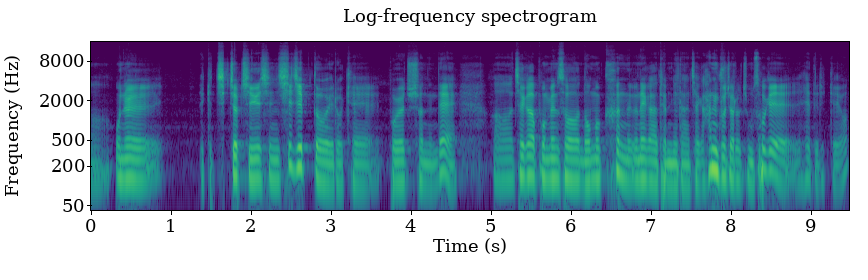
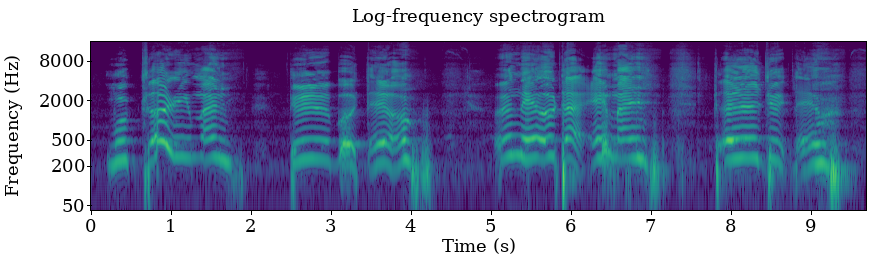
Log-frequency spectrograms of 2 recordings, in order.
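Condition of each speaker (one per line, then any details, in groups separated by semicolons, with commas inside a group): No condition
Brain lesion disability grade 1, severe; slurred, unclear pronunciation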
